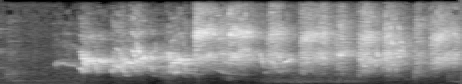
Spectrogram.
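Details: Pet budgies chatter continuously after a quiet start, a dense run of scratchy, warbling high notes with quick rising and falling squeaks.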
